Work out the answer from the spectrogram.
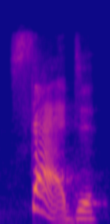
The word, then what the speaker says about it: said: Ele se escreve Said, mas a pronúncia é assim, ó, no passado. Sad. É a mesma pronúncia quando você fala que você tá triste, cara.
